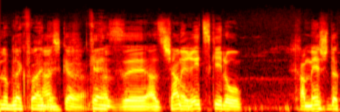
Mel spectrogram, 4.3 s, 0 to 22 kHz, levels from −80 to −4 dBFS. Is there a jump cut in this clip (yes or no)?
yes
